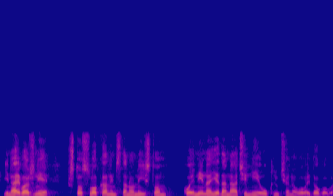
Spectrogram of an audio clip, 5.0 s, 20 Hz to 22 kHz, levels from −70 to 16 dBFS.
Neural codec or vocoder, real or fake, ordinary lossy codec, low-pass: autoencoder, 48 kHz, 128 numbers a frame, DAC-VAE, trained on Japanese speech; fake; none; 7.2 kHz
